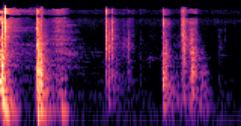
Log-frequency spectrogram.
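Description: Hair-product containers, a plastic spray bottle and a jar, being handled and put down: a thunk about half a second in, then a few lighter knocks and clicks near the end.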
